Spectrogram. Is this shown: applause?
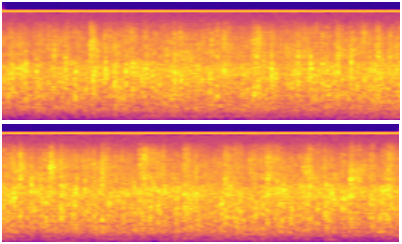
yes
